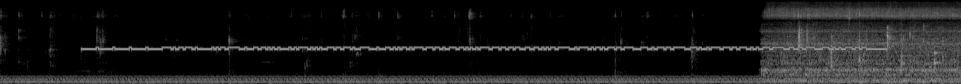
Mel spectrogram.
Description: RTTY (45.45 baud, 170 Hz shift), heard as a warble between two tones, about 2050 Hz centre, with the noise of a restroom. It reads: STURKEY HOUSE ARE LISTED ON THE NATIONAL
